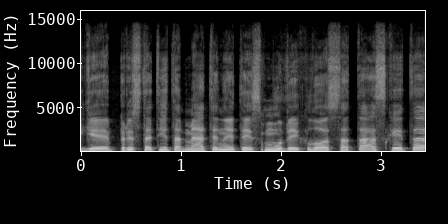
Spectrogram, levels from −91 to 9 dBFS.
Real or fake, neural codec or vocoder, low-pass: real; none; 14.4 kHz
